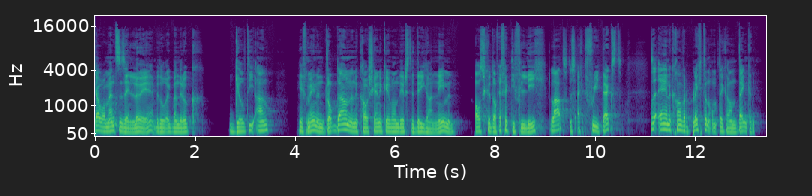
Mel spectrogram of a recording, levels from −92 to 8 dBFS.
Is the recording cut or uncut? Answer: cut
